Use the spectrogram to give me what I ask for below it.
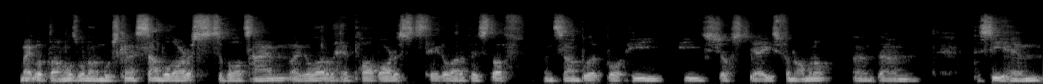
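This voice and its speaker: A man speaks in a Belfast accent with a very deep, low pitch. He talks fairly quickly in a flat monotone. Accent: Belfast Northern Irish. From Northern Ireland, Belfast. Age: 30s. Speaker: football podcast co-presenter. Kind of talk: interview conversation. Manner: hesitant, many fillers.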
